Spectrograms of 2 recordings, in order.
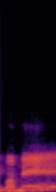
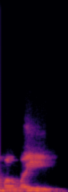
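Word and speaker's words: ममै: First charan, mamai, don't say mame, it's a I ki matra, mamai.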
